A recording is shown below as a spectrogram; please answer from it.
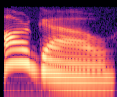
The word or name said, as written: Aargau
